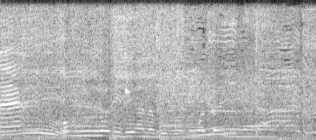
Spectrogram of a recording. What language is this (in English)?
Japanese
